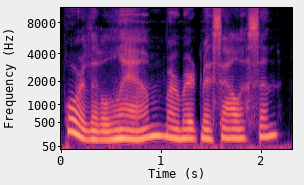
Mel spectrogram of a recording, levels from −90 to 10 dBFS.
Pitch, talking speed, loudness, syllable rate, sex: 185 Hz, 155 wpm, -15 LUFS, 5.0 syllables/s, female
